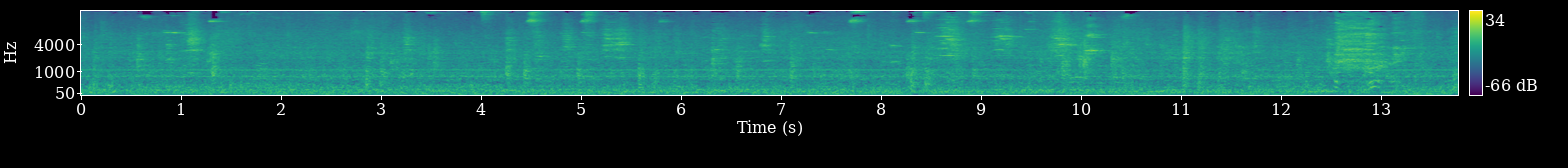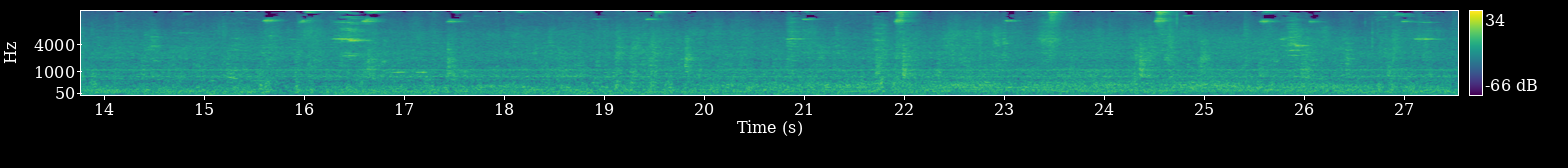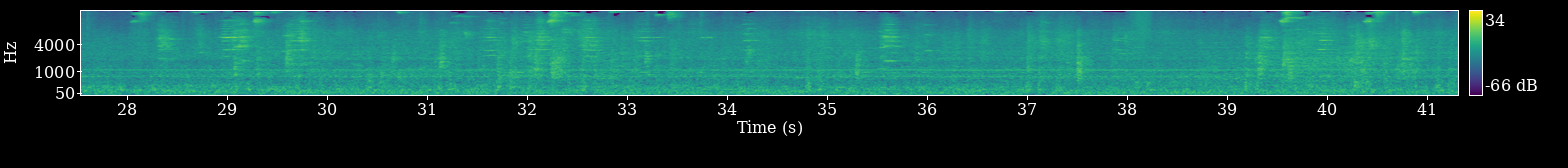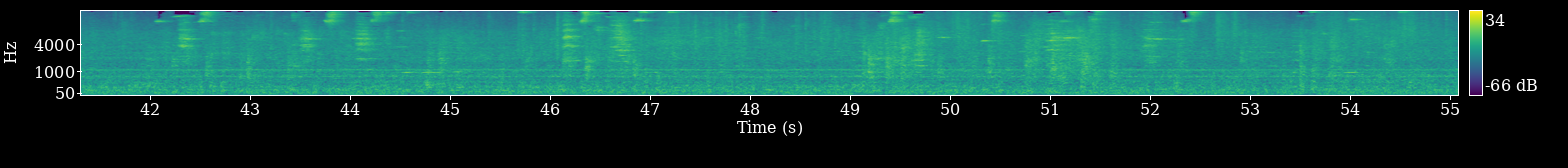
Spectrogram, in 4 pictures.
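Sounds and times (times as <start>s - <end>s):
train wheels on rails: 0.0s - 55.0s.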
